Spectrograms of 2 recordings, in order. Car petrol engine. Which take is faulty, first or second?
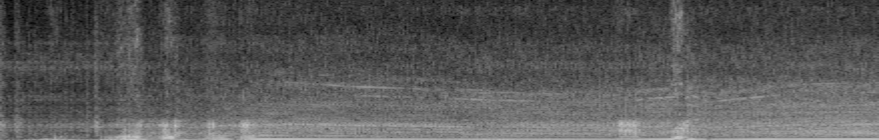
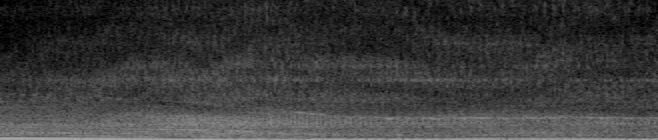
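second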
